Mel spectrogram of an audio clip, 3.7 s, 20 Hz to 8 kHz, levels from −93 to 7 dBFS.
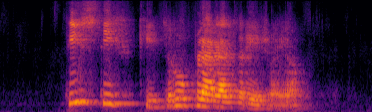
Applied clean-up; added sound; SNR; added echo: neural separator model SepFormer DNS4.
